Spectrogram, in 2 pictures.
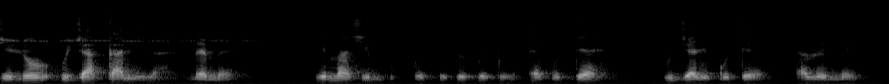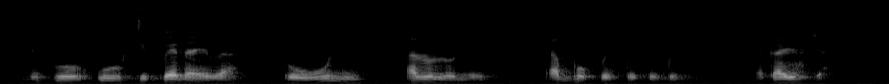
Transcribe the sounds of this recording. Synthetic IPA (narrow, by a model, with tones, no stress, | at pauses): ʃi˨do˦u˦d͡ʒa˦˨ka˨li˨la˨ | nɛ˨mɛ˨ | e˦mã˦˨t͡ʃi˦bo˨k͡pe˦k͡pe˦k͡pe˦k͡pe˦k͡pe˦ɛ˨ku˨tɛ˦ | u˦d͡ʒa˧li˨ku˦tɛ˦ | a˨lo˦e˨mɛ̃˨ | bi˨ku˦u˦ti˦k͡pɛ˦nã˨e˨ba˨ | o˨wu˦nĩ˧ | a̰˦lo˦lo˨ne˨ | a̰˨bo˦k͡pe˦k͡pe˦k͡pe˦k͡pe˦ | a˨ka˦jo˦˨d͡ʒa˨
